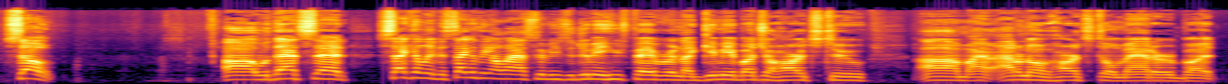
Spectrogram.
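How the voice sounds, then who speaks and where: A man's voice: fairly high pitch, pushed and bright, dry recording. A man from Canada in his thirties, hosting a casual live stream outdoors, greeting viewers by name and giving upbeat business advice. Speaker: live-stream host, accountant and author. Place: outdoors in the sun.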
